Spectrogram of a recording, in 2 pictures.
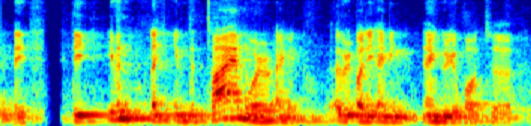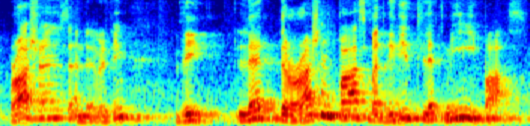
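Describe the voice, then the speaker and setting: Man, from Algeria, reaction host, halting and filler-heavy delivery, roomy echo, faint hum behind. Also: medium pitch. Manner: halting, many fillers and restarts. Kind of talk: casual commentary on a video.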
